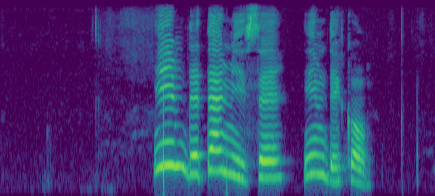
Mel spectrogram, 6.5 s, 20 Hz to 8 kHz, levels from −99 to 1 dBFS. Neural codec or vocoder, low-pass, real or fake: none; 7.2 kHz; real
